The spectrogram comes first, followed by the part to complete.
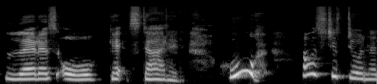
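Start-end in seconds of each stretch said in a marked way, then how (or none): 2.3-2.6 puffing exhale after dancing; breathless whew. Real, not acted. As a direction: blow out a winded whew. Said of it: "I'm already out of breath".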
